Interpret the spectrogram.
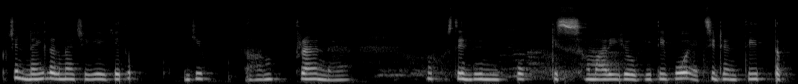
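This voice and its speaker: A woman's voice: a little high, flat delivery, normal speed, mellow. A woman telling a school romance story in a casual spoken way, retelling each character's lines with "so she says" and frequent restarts.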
